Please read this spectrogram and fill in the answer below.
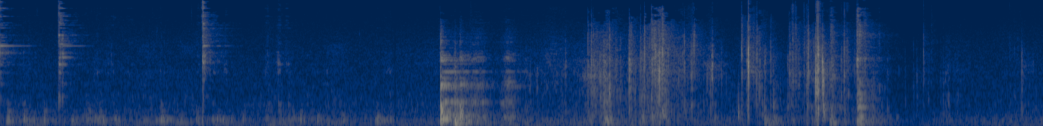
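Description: Metal spoons clinking against a pan as a salad is tossed, a few separate clinks in the first two seconds. About four and a half seconds in comes a loud knock from an air fryer basket being handled, then a few seconds of clattering and scraping as raw chicken is slid off a plastic cutting board into the basket.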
